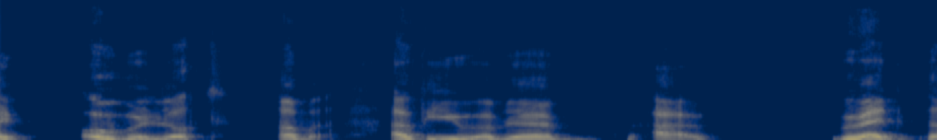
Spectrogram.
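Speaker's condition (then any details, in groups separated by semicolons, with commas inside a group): Cerebral palsy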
